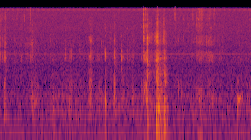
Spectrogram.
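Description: Close-miked eating of a sukiyaki burger: chewing with small wet clicks, and a louder bite about three seconds in.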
